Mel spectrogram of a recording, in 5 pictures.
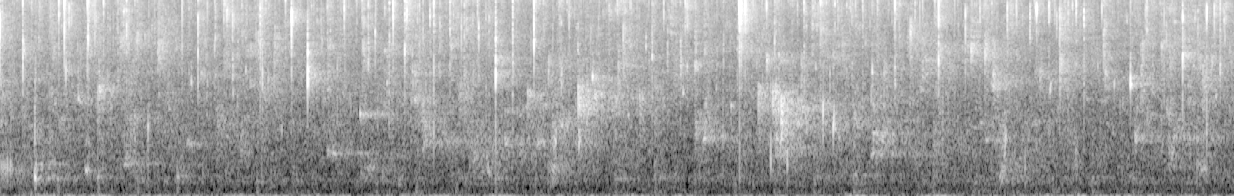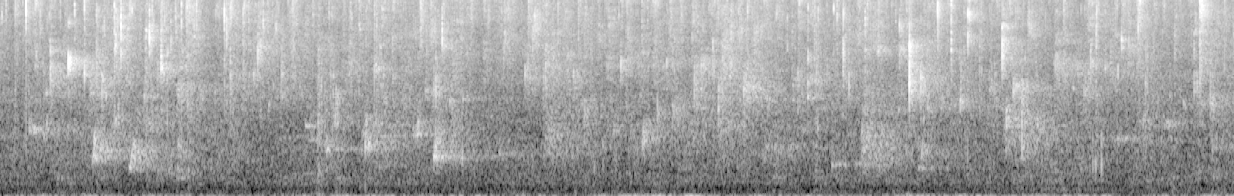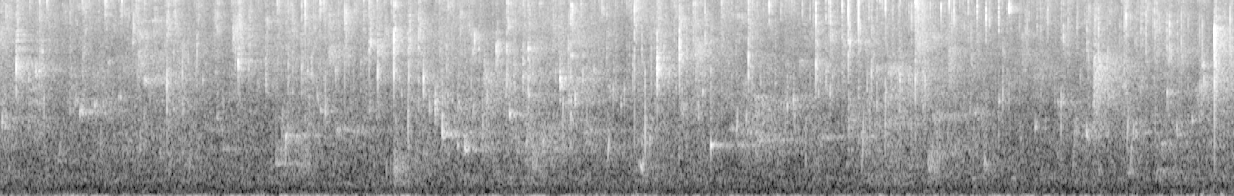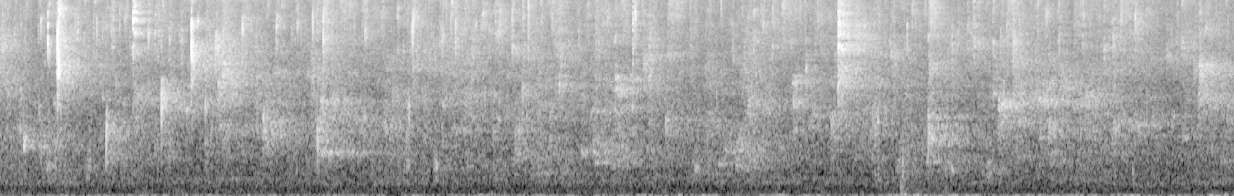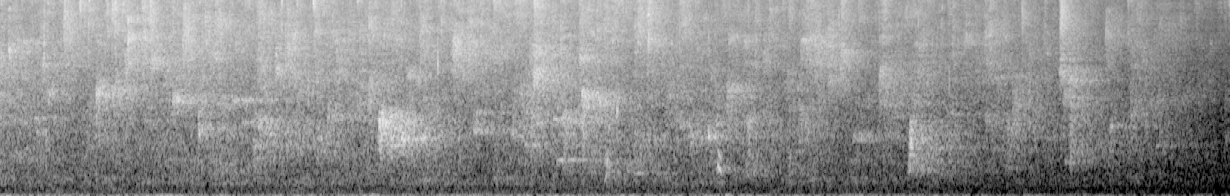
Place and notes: Rumelange, Luxembourg - Hutberg mine fountains
A walk inside the fountains of the Hutberg underground abandoned mine.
